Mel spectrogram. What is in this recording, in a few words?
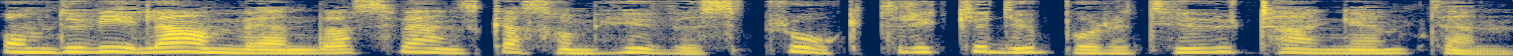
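Voice Over Instructions Swedish; Language Chooser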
